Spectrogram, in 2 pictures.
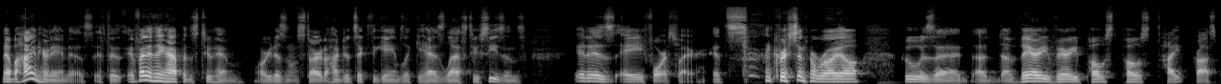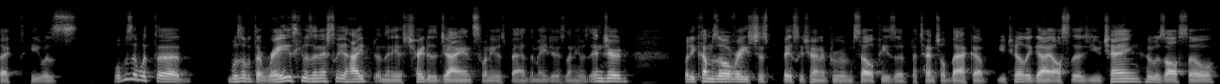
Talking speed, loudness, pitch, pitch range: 250 wpm, -23 LUFS, 105 Hz, 95-130 Hz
